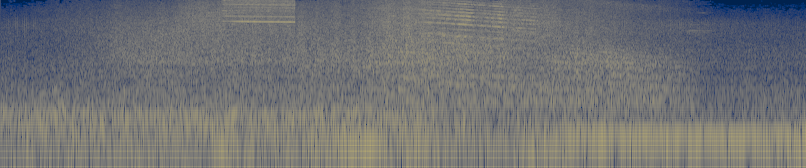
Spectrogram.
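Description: Spaceship thrusters whoosh and hiss loudly as the ship sets down, then fade.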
